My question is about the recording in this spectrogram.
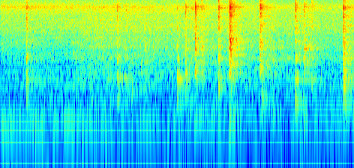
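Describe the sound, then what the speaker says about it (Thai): Pork sizzles as it is stir-fried in a pan for a basil stir-fry with carrot, long beans and onion, with steady frying hiss broken by sharp, irregular clacks of a utensil scraping the pan, close and alone. "ผัดหมูให้สุกด้วยจ้ะเด้อ"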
